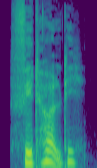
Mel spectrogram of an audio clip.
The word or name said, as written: fedtholdig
